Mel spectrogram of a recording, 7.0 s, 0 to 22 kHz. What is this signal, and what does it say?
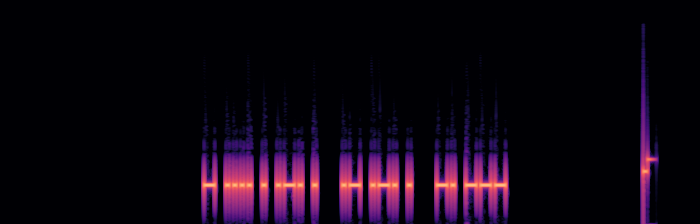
Morse code, heard as a keyed tone, about 34 wpm, 700 Hz. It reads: THERE ARE NO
